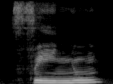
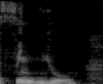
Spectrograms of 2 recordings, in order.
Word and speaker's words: синю: Синє, синю, синя. Okay? I don't pronounce it like синья, синье, синью.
